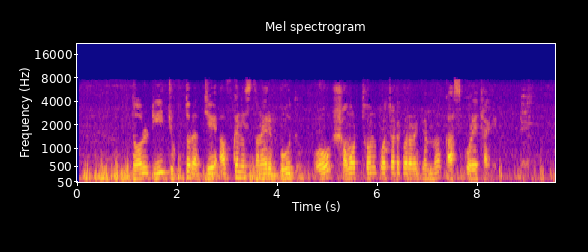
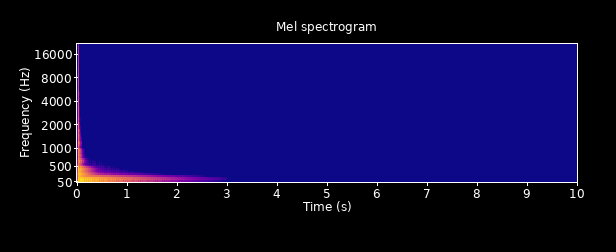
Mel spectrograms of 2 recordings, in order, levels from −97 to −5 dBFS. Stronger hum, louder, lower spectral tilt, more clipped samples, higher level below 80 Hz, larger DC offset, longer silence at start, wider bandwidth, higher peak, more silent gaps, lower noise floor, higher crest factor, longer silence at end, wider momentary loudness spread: neither; first, -17 LUFS vs -22 LUFS; second, -7 dB/octave vs -9.5 dB/octave; neither; about the same, -52 dBFS vs -48 dBFS; neither; about the same, 0.05 s vs 0 s; first, 7.8 kHz vs 3.9 kHz; about the same, -2 dBFS vs -2 dBFS; neither; second, -39 dBFS vs -84 dBFS; second, 16 dB vs 28 dB; second, 0 s vs 8.95 s; second, 10 LU vs 24 LU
